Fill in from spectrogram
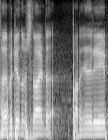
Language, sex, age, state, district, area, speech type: Malayalam, male, 60+, Kerala, Kottayam, rural, spontaneous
